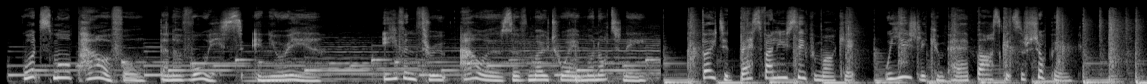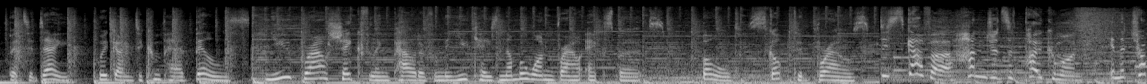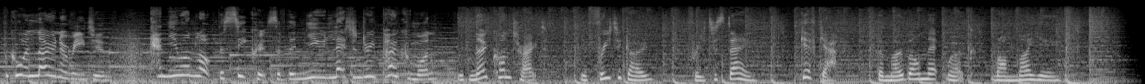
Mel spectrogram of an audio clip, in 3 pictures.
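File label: English, British, female, commercial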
